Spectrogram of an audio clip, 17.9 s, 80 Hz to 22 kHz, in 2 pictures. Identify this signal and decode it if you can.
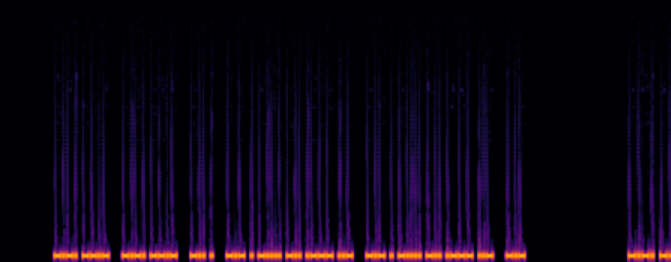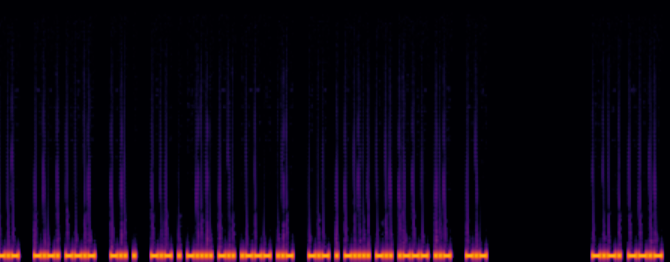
Morse code, heard as a keyed tone, about 37 wpm, 700 Hz. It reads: CQ CQ DE KE6DJU KE6DJU K CQ CQ DE KE6DJU KE6DJU K CQ
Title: Speed-Racing Common QSO Phrases - 30wpm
